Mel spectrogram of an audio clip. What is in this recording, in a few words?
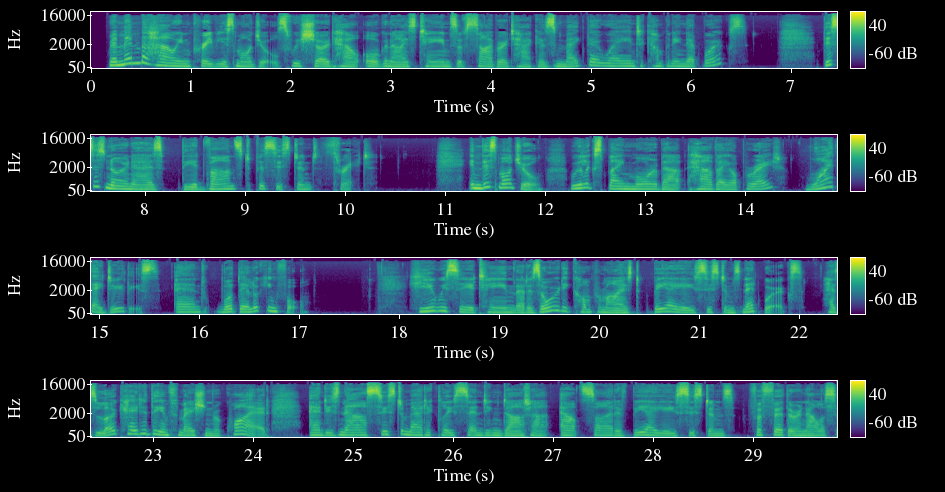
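English Australian, e-learning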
